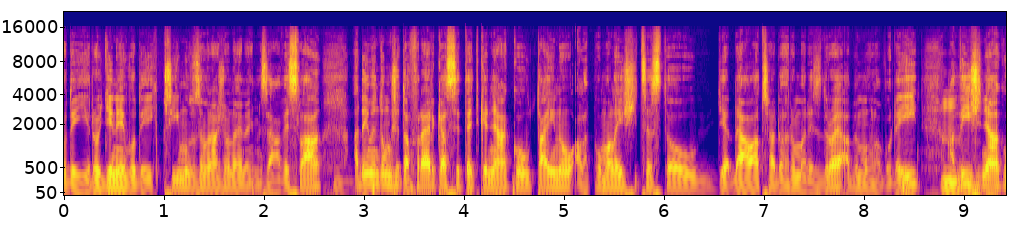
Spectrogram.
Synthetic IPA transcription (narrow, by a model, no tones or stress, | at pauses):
od̪jɛjiːɾo̞ɟɪnɪvo̞d̪jɛjɪxpr̝̥iːmut̪oznamɛnaːʒɛonajɛnaɲɪmzaːvɪslaːʔadɛjmɛt̪o̞muʒɛt̪afɾajɛɾkasɪt̪ɛckaɲaːko̞wt̪ajno̞wʔa̰lɛpo̞malɛjʃiːt͡sɛst̪o̞wdaːvaːt̪r̥ɛbado̞ɦɾomadɪzd̪ɾo̞jɛʔabɪmoɦlavo̞dɛjiːt̪̚aviːʒɛɲaːko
